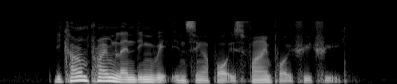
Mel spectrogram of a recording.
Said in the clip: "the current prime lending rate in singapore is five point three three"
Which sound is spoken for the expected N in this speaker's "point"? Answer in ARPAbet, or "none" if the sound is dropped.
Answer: none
